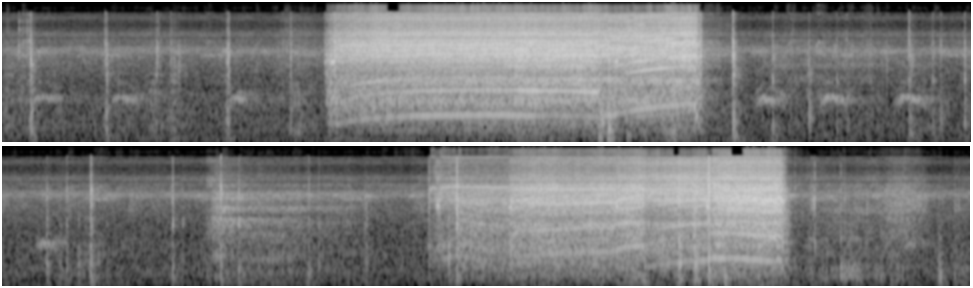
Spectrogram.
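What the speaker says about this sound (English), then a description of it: "I suppose we could use our drill." A power drill drives screws into wooden end pieces, whirring loudly in two sustained bursts, its pitch rising and falling with the load, separated by quieter clicking and handling noise.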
